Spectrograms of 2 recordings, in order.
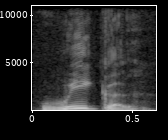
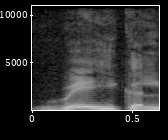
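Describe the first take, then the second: First: व्हीकल said "vee-kal", two syllables; correct silent H. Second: व्हीकल said "ve-hi-kal" with sounded H; wrong pronunciation. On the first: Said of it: "हे का word नहीं निकलेगा". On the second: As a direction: give व्हीकल three syllables with an audible H. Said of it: "नहीं". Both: Shown as a demonstration.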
